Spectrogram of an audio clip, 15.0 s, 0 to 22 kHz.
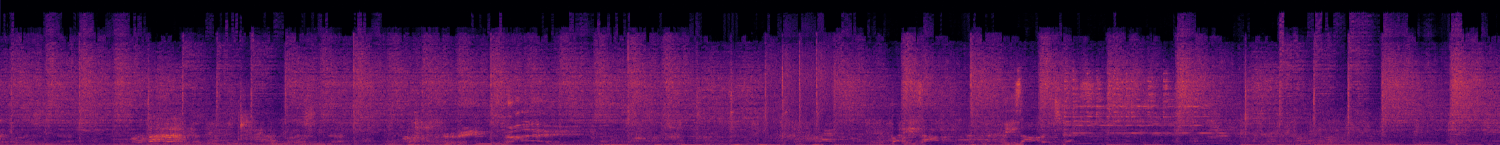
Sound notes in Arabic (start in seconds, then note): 10.6 يرن الجرس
